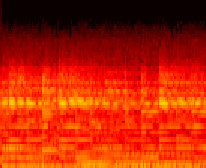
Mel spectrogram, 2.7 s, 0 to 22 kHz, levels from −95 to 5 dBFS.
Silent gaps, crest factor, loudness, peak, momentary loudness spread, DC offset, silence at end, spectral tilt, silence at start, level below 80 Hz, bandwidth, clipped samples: none; 16 dB; -31 LUFS; -18 dBFS; 6 LU; under 0.1%; 0 s; -3.5 dB/octave; 0 s; -44 dBFS; 13 kHz; under 0.1%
